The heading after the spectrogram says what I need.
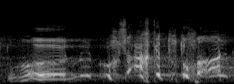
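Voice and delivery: very high, drawn-out wailing prayer; hammed-up tearful whimper; mock crying. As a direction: imitate someone sobbing to God in pain. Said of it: "Sampai nangis-nangis".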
